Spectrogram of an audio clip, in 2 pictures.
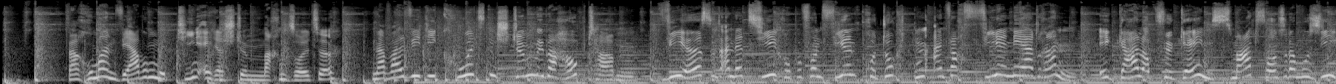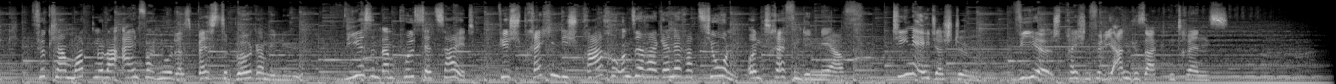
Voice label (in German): Werbung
